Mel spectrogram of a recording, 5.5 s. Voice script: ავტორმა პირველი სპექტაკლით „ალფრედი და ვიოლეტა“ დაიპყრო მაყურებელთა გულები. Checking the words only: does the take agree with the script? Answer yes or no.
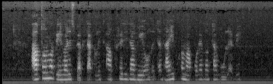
yes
